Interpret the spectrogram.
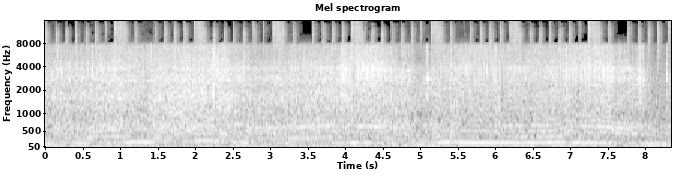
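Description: Toyota SW20 MR2's engine at high revs on track, heard from inside the cabin: the pitch climbs, drops sharply about two and a half seconds in as it changes gear, holds steady, then rises and falls again near the end, over a steady roar of road and tyre noise.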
